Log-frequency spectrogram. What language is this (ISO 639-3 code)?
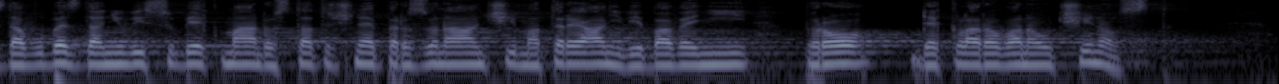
ces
